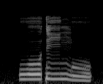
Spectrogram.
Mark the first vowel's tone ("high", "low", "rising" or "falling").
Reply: high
